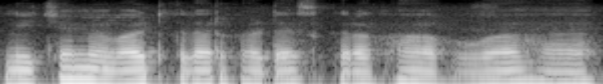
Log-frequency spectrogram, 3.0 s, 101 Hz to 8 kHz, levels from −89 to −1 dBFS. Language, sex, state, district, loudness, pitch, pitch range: Hindi, male, Jharkhand, Ranchi, -19 LUFS, 105 Hz, 100-110 Hz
